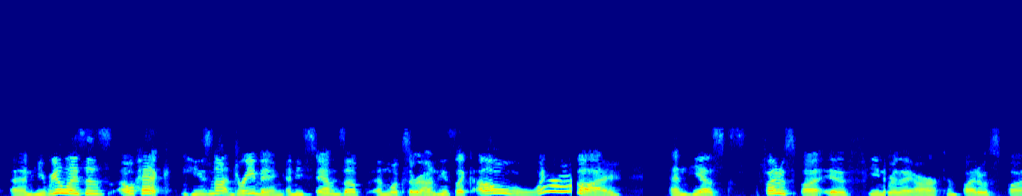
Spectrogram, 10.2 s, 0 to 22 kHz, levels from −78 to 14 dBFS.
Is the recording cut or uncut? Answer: uncut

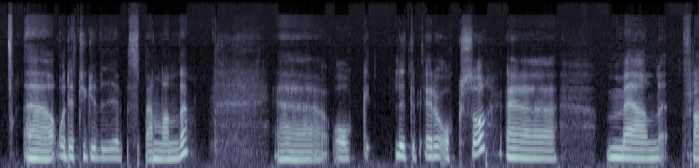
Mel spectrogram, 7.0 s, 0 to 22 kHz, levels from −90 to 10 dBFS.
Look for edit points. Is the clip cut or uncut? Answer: cut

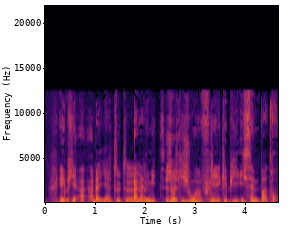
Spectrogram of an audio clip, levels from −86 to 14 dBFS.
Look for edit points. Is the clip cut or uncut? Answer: cut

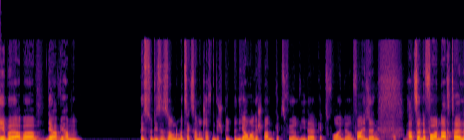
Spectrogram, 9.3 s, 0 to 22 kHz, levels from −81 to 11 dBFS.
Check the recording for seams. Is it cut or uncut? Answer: uncut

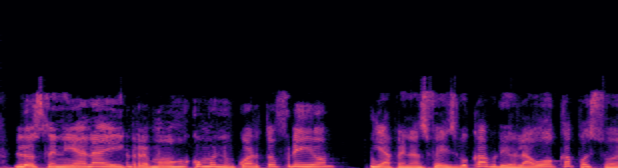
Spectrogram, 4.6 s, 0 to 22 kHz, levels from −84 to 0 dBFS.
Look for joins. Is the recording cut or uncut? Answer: cut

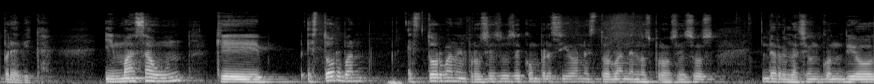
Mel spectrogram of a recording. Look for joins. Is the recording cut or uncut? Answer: cut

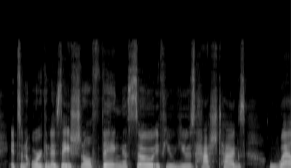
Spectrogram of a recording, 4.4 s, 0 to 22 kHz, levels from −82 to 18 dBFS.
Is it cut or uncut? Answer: uncut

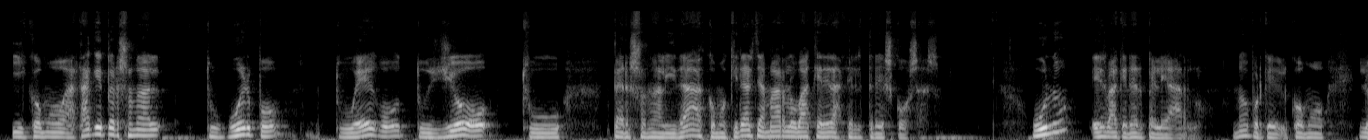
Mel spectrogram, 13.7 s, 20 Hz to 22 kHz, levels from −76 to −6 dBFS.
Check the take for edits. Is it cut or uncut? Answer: uncut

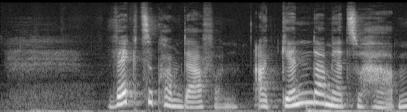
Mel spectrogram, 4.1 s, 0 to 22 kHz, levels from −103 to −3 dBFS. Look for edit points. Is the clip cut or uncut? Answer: cut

